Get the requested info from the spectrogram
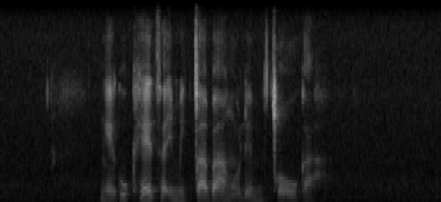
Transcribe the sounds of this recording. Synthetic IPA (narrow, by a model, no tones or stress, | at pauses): ŋek̬ukʰɛtʰaimiǀaɓaŋɔlem̩ǀɔːk̬ʼa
